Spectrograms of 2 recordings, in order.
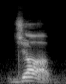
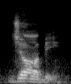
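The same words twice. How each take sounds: First: It ends cleanly on the final b sound. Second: It ends with an added ee vowel sound. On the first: The speaker calls it right. "A palavra job" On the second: The speaker calls it wrong. "costuma ser pronunciada job"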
